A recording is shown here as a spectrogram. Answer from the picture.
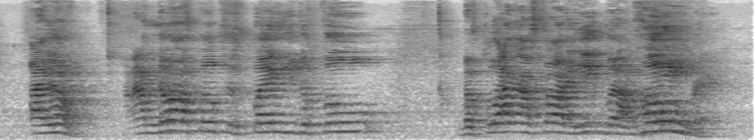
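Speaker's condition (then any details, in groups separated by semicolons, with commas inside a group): No condition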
